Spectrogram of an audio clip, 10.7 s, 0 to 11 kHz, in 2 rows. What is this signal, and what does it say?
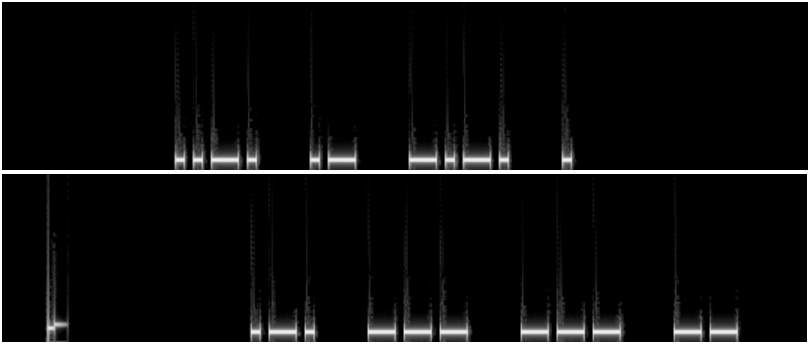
Morse code, heard as a keyed tone, about 21 wpm, spaced as for 15 wpm, 700 Hz. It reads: FACE ROOM
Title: 2x Character Spacing - Top 300 Words - 20wpm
